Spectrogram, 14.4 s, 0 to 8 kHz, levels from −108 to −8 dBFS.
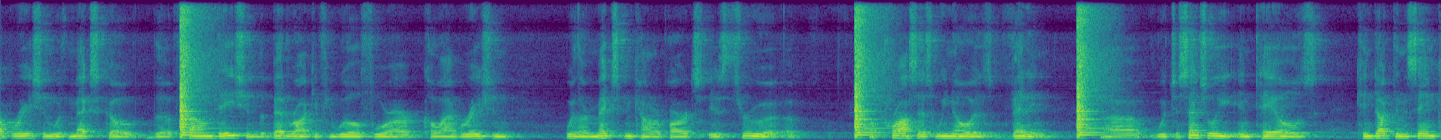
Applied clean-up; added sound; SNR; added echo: none; Snare drum; 3 dB; reverberation time 0.5 s.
